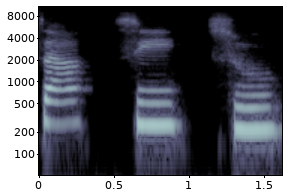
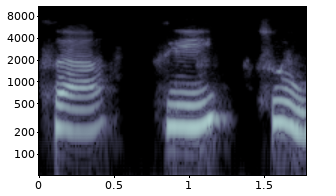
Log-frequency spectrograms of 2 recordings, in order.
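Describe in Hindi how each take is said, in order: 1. व्यंजन में तेज़ सीटी जैसी सरसराहट है। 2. व्यंजन नरम है, इसमें सीटी जैसी सरसराहट नहीं है। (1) "मैं ऐसे नहीं पढ़ रही" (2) "मेरे में बिल्कुल सीटी की आवाज नहीं आ रही है।"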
